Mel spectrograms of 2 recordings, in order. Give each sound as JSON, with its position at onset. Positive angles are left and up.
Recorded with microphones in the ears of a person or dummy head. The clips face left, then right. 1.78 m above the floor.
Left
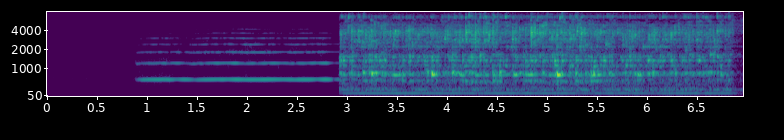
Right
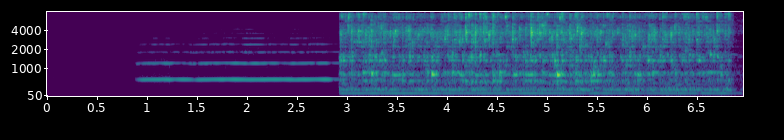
{"t": 0.9, "sound": "a trumpet", "side_deg": 5, "distance_m": 8.0}
{"t": 2.9, "sound": "dripping", "side_deg": -30, "distance_m": 1.8}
